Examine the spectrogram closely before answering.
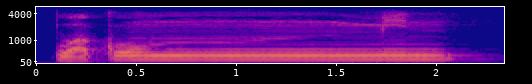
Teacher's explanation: وكن من إدغام بغنة، جاءت النون الساكنة وبعدها حرف الميم، ندغم النون بالميم فتسقط النون من اللفظ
